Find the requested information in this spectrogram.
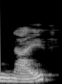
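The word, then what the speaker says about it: knife: word is डब्लू के एन आई एफ ई नाइफ चाकू silent word is के के एन ओ डबल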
